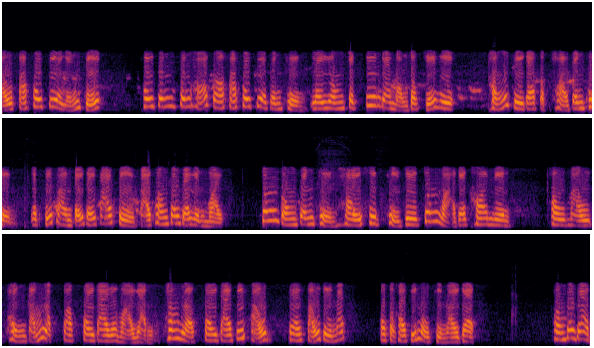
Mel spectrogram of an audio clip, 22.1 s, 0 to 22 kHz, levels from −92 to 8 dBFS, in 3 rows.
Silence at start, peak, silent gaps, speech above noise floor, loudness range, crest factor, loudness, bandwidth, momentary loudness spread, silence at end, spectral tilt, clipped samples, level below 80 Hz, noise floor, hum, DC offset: 0 s; -8 dBFS; none; 44 dB; 1 LU; 16 dB; -25 LUFS; 3.8 kHz; 5 LU; 0 s; -7.5 dB/octave; under 0.1%; under -90 dBFS; -68 dBFS; none; under 0.1%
